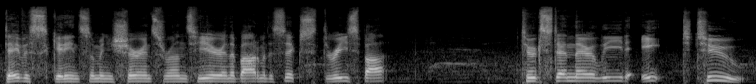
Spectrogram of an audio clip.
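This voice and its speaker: A man's voice: on the high side, little pitch movement, unhurried, a bit bright, a little hiss or hum. A man giving live play-by-play baseball commentary as a sports announcer.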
